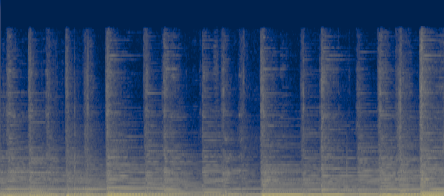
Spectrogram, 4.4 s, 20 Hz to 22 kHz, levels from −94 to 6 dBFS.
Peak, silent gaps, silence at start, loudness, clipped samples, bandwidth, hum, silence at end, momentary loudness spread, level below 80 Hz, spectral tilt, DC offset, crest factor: -14 dBFS; none; 0 s; -31 LUFS; under 0.1%; 19.5 kHz; none; 0 s; 7 LU; -48 dBFS; -6 dB/octave; under 0.1%; 16 dB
